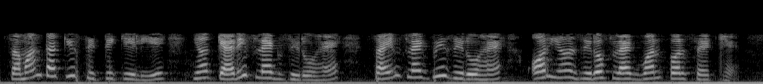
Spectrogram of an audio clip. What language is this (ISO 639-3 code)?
hin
